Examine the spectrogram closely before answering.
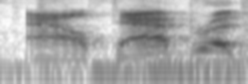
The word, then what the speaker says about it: Aldabra: serious trouble number 8 aldabra giant tortoise meet yet another long-living cousin of the galapagos tortoise the aldabra giant tortoise is it just me or does that fanciful name rhyme with abracadabra abracadabra aldabra now these fellows can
